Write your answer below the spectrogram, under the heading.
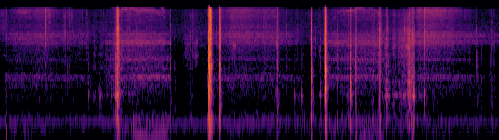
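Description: Plastic case of a LilyGo T-Deck being handled and set down on a wooden table: a series of sharp clicks and knocks, the loudest about four seconds in and about six and a half seconds in, over a faint steady hum.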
